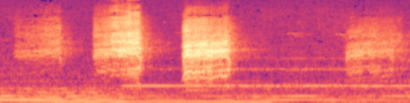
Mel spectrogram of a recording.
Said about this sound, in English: When discussing what they would do in whispers, a white cockatoo fluttered to the top of a tree, standing quite close to where the black demon lay asleep, and screeched his welcome to the coming day.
